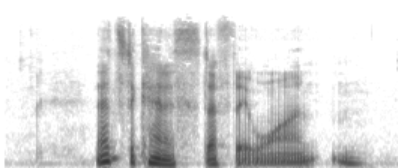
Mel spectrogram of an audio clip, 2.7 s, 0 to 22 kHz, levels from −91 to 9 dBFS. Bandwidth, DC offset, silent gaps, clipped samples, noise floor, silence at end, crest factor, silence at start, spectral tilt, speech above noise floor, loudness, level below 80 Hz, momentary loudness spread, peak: 13.5 kHz; under 0.1%; none; under 0.1%; -59 dBFS; 0.25 s; 18 dB; 0.65 s; -6.5 dB/octave; 37 dB; -24 LUFS; -56 dBFS; 12 LU; -6 dBFS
